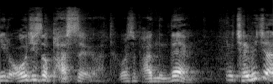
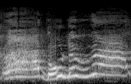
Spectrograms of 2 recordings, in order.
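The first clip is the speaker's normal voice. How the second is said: mock fright; 8 semitones higher, much slower than usual. Cat startled by mice.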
